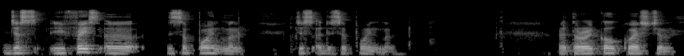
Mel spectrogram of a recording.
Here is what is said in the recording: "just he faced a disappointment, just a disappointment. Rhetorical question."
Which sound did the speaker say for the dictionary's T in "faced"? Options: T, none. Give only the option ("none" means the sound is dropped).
none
